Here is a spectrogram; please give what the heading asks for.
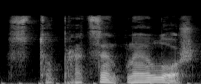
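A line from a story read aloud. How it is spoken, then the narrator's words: Quiet, fearful. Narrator (Russian): тихо сказала она, опасаясь, что ее ребенок узнал главную тайну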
